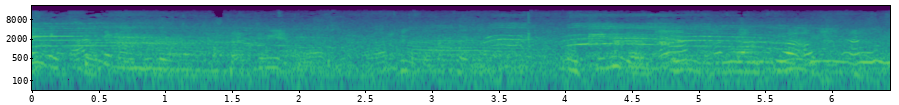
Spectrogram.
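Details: Giant pandas Ouhin and Tohin at Adventure World call while squabbling over a bamboo stalk: clear, tonal, bleating cries with wavering pitch, clustered in the second half, over steady crowd chatter from zoo visitors.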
